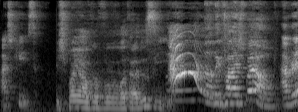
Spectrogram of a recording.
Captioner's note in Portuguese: grito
